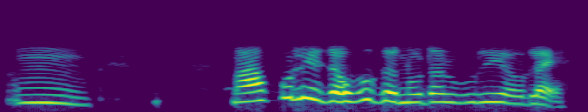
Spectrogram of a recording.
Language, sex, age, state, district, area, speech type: Bodo, female, 30-45, Assam, Udalguri, urban, conversation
